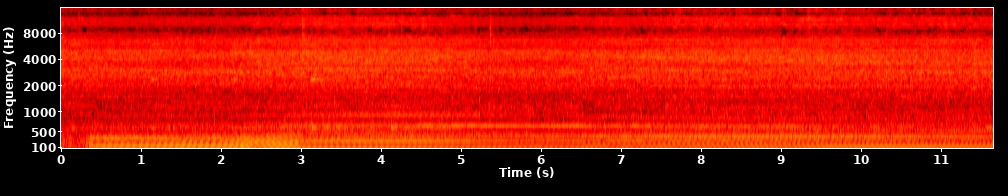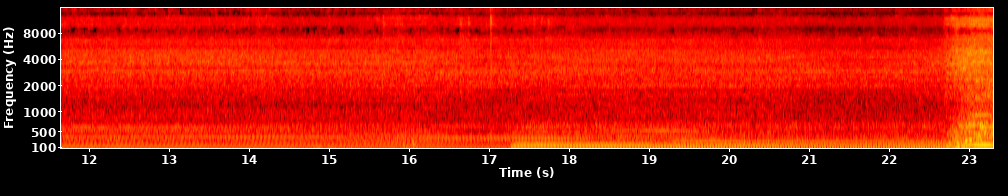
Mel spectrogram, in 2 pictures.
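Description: A 2019 Mercedes-Benz E53 AMG with the AMG Performance Exhaust starts up nearby with a loud rumble, settles into a steady idle, then steps up to a louder, higher rev near the end, with no talk over it.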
